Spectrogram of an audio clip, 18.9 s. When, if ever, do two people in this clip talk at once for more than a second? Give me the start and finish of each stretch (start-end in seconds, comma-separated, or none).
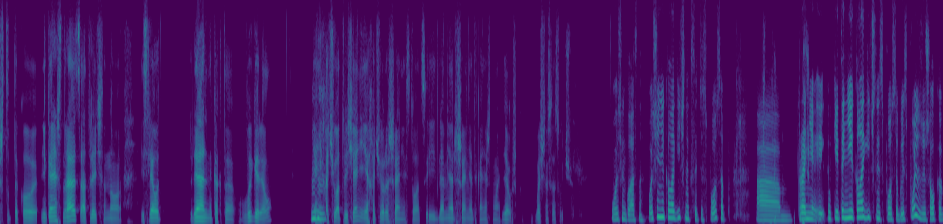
none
